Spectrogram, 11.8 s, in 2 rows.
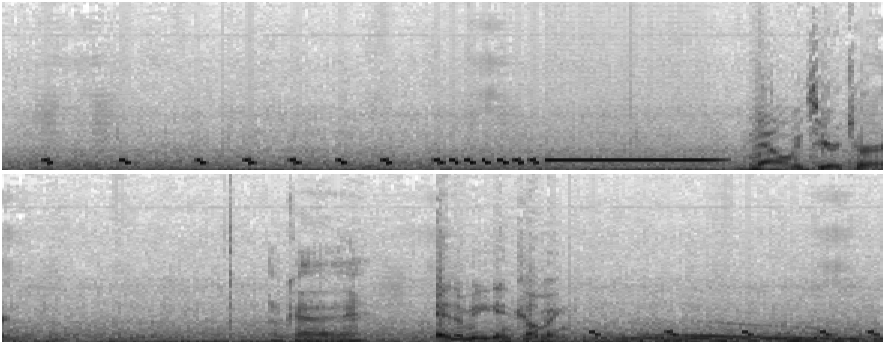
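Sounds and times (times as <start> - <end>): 
speech: 0.2 - 1.0, 5.3 - 6.1, 7.8 - 11.7
continuous beep: 0.2 - 5.0, 9.7 - 11.7.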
